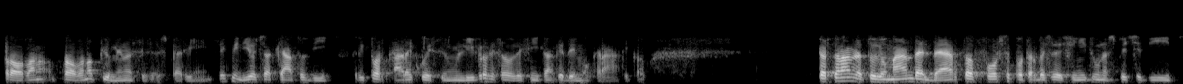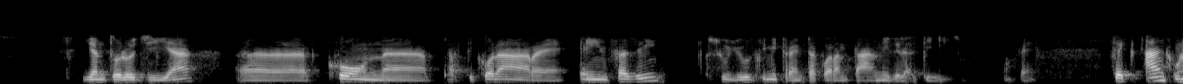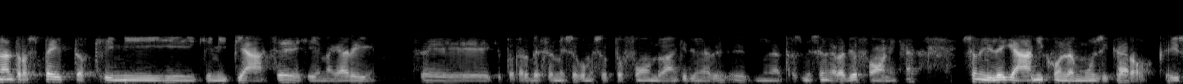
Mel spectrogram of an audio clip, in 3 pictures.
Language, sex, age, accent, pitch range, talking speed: Italian, male, 30-49, native, 95-110 Hz, 140 wpm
